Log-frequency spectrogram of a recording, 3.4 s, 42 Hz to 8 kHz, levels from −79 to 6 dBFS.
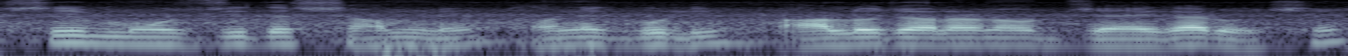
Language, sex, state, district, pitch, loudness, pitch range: Bengali, male, West Bengal, Jalpaiguri, 120 Hz, -20 LUFS, 115-130 Hz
